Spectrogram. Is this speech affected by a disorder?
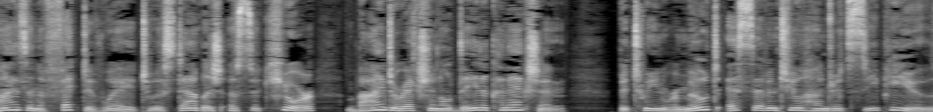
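No.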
